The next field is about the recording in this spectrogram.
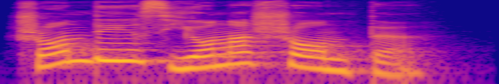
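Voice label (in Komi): "шондіыс ёна шонтӧ", Komi, female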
